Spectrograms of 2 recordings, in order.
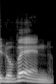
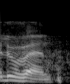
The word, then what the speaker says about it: Louvain: Aiutami a pronunciare la tua università, Université Catholique de Louvain. Ho pronunciato bene? – De Louvain, perfetto.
